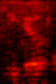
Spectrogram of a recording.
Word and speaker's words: Niko: All right, yeah, like I said, my name is Nico. Oh, I have N-I-K-O.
